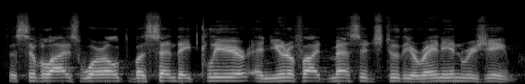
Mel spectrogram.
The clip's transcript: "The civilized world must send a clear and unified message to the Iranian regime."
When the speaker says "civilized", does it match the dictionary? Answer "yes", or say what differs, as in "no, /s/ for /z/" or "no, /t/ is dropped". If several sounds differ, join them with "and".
yes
